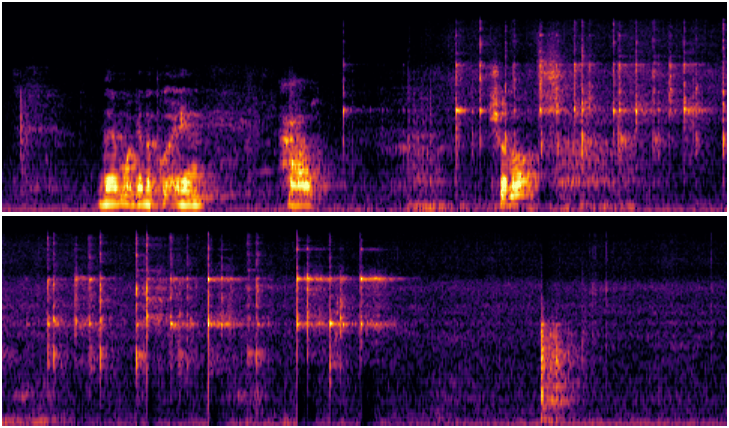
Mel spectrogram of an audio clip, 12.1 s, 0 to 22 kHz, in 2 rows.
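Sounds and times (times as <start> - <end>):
metal utensil clinking on bowl: 2.8 - 9.5.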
